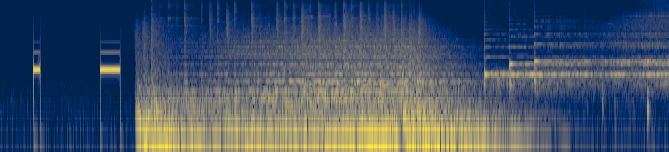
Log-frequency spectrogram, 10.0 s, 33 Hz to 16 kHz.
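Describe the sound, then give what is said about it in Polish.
Time signal beeps marking the hour on a Polish radio station: two short, high electronic beeps, then a loud, dense burst of music. “W tej chwili zbliża się godzina piąta, w związku z tym 15 chciałem powiedzieć. Sygnał czasu.”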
